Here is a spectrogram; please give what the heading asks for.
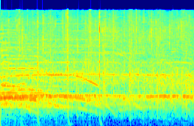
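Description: An audience claps and cheers steadily, a dense wash of applause with high whoops and whistle-like cries riding on top, loud and sustained the whole time with no talking.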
